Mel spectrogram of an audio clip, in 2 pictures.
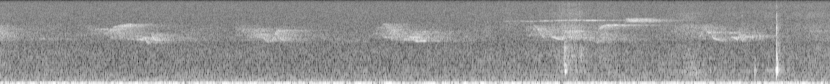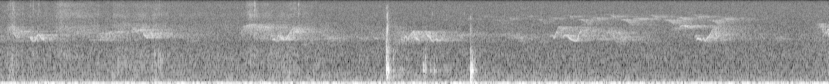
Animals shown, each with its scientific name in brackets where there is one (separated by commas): Red-eyed Vireo (Vireo olivaceus), Black-and-white Warbler (Mniotilta varia), Black-throated Green Warbler (Setophaga virens)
